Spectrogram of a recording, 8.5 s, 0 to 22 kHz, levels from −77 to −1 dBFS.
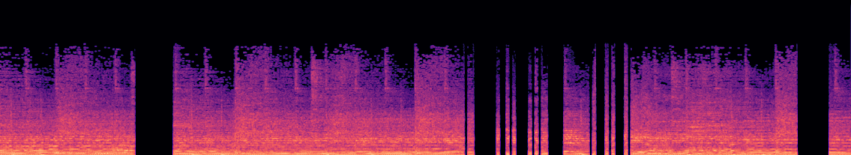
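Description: At 1.36 s the music cuts out for about 0.38 s. From 4.65 to 6.32 s it breaks into several short holes, the longest 0.22 s. At 7.98 s it drops for 0.32 s. Each is a digital broadcast dropout: failed frames muted the receiver with a 3 ms fade, and that music is lost.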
